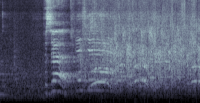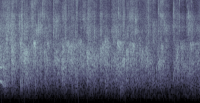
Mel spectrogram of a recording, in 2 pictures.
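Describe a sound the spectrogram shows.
An audience claps and cheers loudly.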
